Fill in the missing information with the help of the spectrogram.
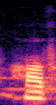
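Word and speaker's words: half: तो हम क्या करेंगे यहां एल तो साइलेंट हो गया ए नहीं पढ़ एल नहीं पढ़ेंगे तो सी ए एफ क्या हो गया कफ हो गया एच ए एफ हाफ हो गया कहने का मतलब बच्चों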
